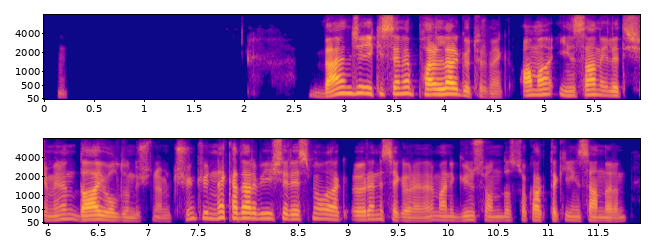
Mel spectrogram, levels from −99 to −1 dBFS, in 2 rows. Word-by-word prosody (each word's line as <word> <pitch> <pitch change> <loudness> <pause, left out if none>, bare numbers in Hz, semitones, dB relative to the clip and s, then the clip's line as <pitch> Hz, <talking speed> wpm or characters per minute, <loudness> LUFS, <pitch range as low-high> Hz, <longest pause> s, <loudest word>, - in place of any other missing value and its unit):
Hı. - - -23 2.4
Bence 220 - +4
ikisini 205 +1 +2
paralel 185 +1 +7
götürmek. 105 - -8 0.2
Ama 170 +4 +3
insan 170 +2 +1
iletişiminin 145 0 -5
daha 145 +2 +6
iyi 150 - -1
olduğunu 115 -4 -7
düşünüyorum. 100 +1 -14
Çünkü 180 +2 -7
ne 210 +3 +1
kadar 195 -2 +2
bir 180 0 -6
işi 175 +1 -3
resmî 160 +3 -4
olarak 150 -4 -4
öğrenirsek 140 -2 -4
öğrenelim, 110 +3 -8
hani, 125 -1 -7
gün 130 +4 -10
sonunda 120 -3 -10
sokaktaki 125 +3 -7
insanların 110 -3 -6
150 Hz, 130 wpm, -23 LUFS, 120-180 Hz, 2.4 s, paralel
